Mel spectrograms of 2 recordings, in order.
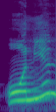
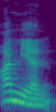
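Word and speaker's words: onion: एंड प्याज का जो प्रोनाउंसिएशन होता है वो ओनियन नहीं होता है, ना ही अनियन होता है, वो होता है अनियन।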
